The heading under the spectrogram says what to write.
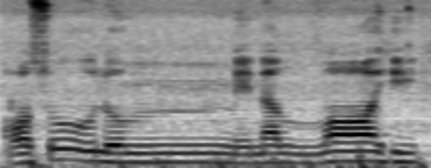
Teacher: اللہ کا لام پر ہو رہا ہے چونکہ اللہ کے لام سے پہلے حرف کے اوپر نون کے اوپر زبر ہے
